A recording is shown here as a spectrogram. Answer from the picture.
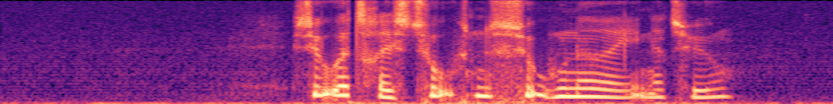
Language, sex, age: Danish, female, 32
